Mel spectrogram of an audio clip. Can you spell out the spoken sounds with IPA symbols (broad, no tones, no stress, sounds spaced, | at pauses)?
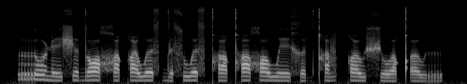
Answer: r o ɳ e ʃ ə d ɔ χ ʏ q ʏ w ə s d ə s w ə s qʰ o qʰ ɔ χ ɔ w e x ə d qʰ ə v q u ʃ o qʼ u r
